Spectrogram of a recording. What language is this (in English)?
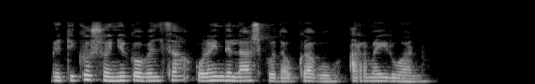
Basque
